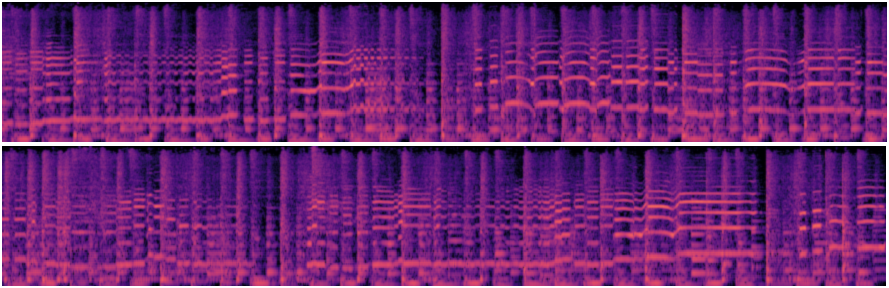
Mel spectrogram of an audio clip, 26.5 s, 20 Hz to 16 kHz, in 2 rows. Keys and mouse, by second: 2.9-3.3 middle drag, 4.4 shift+a, 6.2-7.1 drag, 7.4 s, 8.5 middle click, 9.4-10.5 drag, 10.6-11.0 middle drag, 11.1 Tab, 11.5 middle click, 12.2 ctrl+r, 16.1 click, 17.7 ctrl+b, 19.2 click, 20.5 3, 22.0 click, 23.6 shift+click, 24.0 shift+click, 24.5 shift+click, 25.0 shift+click, 25.5 shift+click, 25.9 shift+click, 26.3 shift+click.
